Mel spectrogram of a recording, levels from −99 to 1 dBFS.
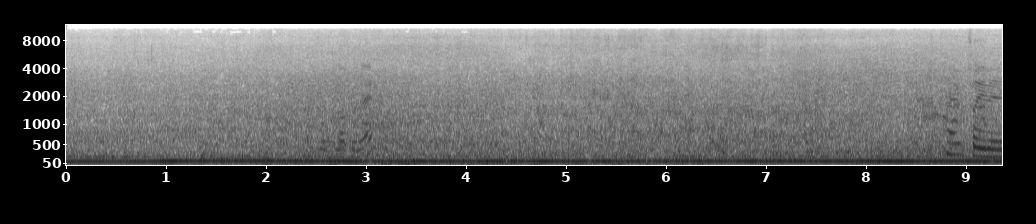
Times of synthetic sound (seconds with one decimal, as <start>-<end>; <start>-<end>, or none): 4.4-7.4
